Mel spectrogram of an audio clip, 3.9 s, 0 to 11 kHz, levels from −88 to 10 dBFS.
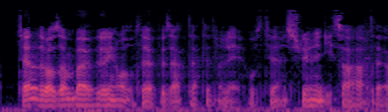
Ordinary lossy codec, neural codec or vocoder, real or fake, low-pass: MP3, 32 kbps; autoencoder, 22.05 kHz, a latent of 192 numbers a frame, VITS, trained on many speakers; fake; 9.9 kHz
